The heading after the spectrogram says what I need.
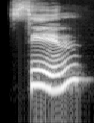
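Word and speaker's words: سين: Those are seen and seen. Let's start with seen. Scene sounds just like the English s. It's very easy to pronounce.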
